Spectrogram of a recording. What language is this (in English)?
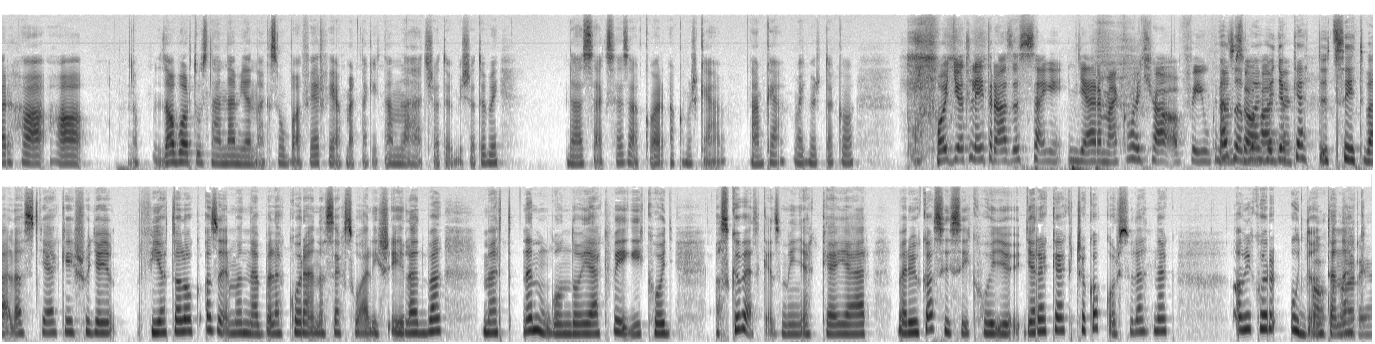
Hungarian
